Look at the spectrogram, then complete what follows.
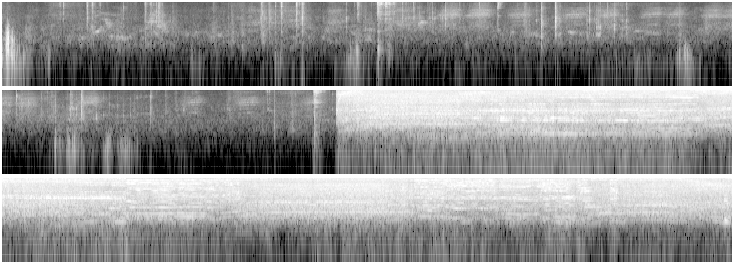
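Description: Faint clicks and knocks of tools being handled, then about halfway through an angle grinder's cutting disc starts cutting the steel of an LPG gas cylinder. The cut is a loud, steady, high-pitched screech with ringing tones, holding to the end.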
